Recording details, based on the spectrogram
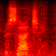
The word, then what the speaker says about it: Versace: It's Versace. It's Versace. What? Versace. It's pronounced Versace.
